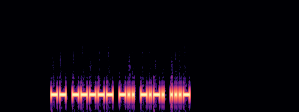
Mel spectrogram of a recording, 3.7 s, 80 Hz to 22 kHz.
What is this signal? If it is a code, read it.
Morse code, heard as a keyed tone, about 44 wpm, 700 Hz. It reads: M0DCV
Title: DXCC-100 Call Signs - 5 Characters - 45wpm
